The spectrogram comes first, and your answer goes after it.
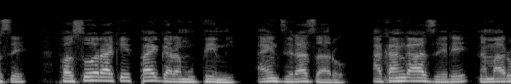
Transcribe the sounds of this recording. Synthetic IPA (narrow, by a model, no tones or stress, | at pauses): e | pausooɾake̞paiɡʱaɾamupe̞m̤i | ainziɾazaːɾo̞ | akaŋɡaːze̞ɾe̞namaɾo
